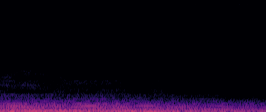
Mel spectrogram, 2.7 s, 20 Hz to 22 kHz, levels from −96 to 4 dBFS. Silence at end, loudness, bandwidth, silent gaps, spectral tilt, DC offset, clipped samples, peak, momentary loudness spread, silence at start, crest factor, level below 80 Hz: 0 s; -53 LUFS; 1.6 kHz; none; -10.5 dB/octave; under 0.1%; under 0.1%; -36 dBFS; 8 LU; 0 s; 12 dB; -50 dBFS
